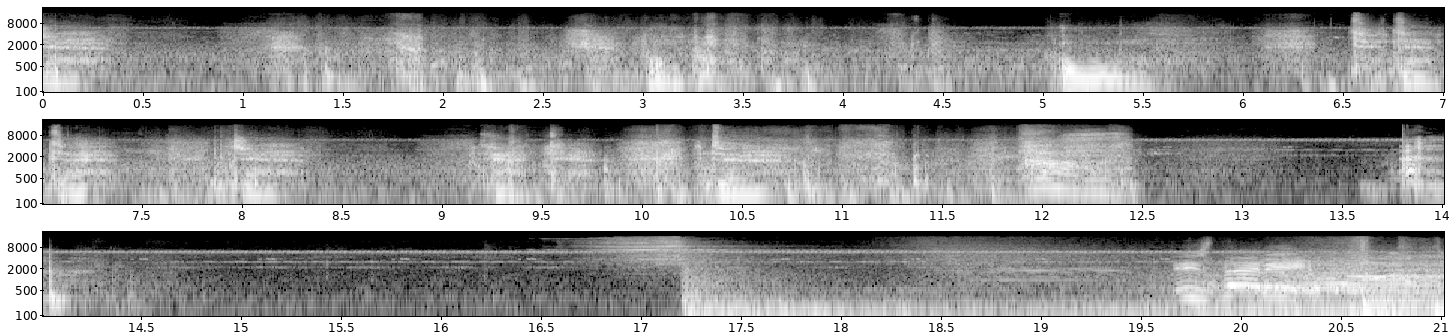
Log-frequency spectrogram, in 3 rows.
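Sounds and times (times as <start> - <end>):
crickets chirping: 0.0 - 21.0.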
